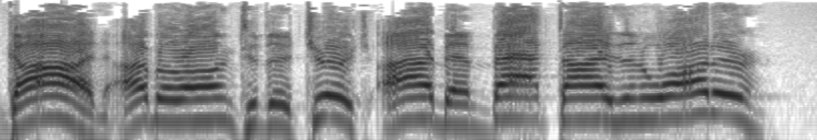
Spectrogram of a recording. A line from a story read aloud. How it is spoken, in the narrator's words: The 3rd time I screamed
